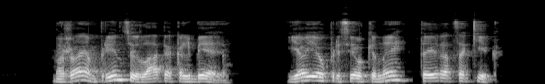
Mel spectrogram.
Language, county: Lithuanian, Telšiai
